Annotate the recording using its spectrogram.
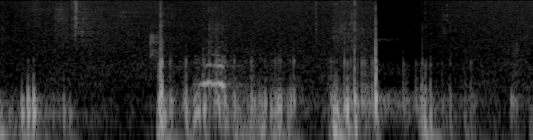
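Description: Handling noise on a table microphone: irregular low thumps and rumbles with a few sharper knocks, in three clusters about a second apart, as the microphone is moved and papers are shifted beside it.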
